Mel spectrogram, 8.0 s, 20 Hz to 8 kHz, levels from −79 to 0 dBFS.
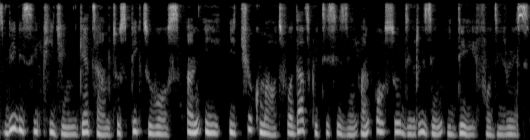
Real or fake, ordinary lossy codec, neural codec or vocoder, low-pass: real; none; none; 7.2 kHz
